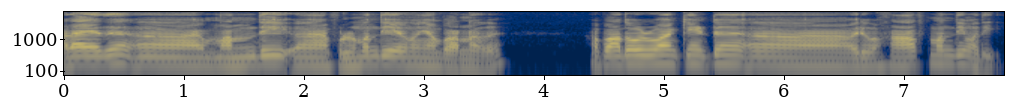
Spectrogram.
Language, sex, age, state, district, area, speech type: Malayalam, male, 45-60, Kerala, Kozhikode, urban, spontaneous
